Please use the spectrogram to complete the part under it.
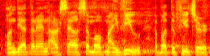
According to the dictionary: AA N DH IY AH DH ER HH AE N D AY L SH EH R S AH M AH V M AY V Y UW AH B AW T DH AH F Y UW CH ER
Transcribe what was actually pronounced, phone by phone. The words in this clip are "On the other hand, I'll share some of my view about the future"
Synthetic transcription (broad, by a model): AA N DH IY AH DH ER HH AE N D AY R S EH L S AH M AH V M AY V Y UW AH B AW T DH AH F Y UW CH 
